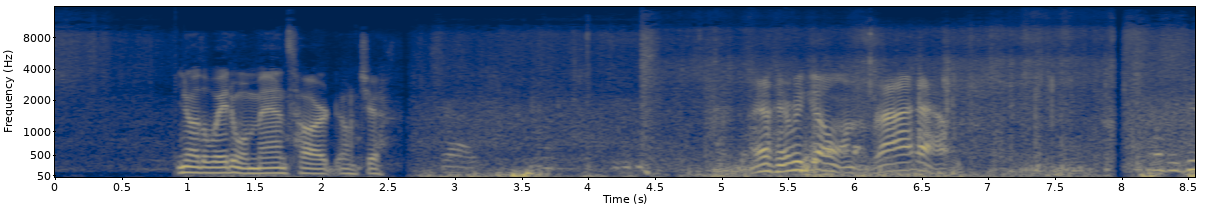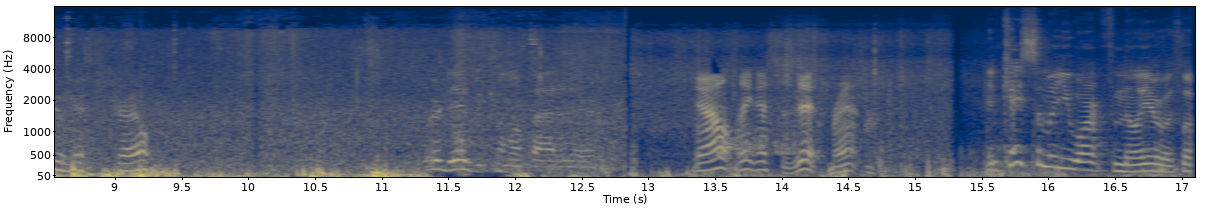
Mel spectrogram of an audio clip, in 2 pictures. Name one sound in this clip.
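A man talks outdoors, close by and casually.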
